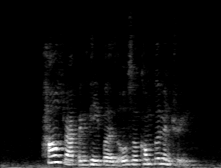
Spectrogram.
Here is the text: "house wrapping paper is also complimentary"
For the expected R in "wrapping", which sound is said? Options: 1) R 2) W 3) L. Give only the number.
1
